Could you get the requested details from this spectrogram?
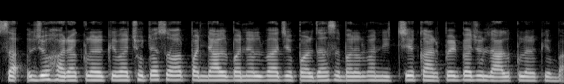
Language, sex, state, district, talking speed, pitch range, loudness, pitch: Bhojpuri, female, Uttar Pradesh, Ghazipur, 265 wpm, 190-200 Hz, -16 LUFS, 195 Hz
